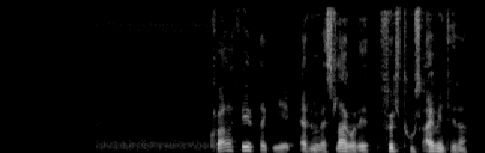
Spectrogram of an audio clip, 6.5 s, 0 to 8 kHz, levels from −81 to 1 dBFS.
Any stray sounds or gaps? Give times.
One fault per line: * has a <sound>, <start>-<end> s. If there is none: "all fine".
all fine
